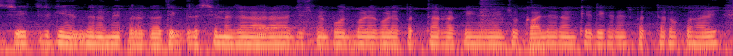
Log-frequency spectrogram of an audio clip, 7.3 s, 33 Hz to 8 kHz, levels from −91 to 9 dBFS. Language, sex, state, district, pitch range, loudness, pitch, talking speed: Hindi, male, Jharkhand, Sahebganj, 105-110 Hz, -16 LUFS, 110 Hz, 230 wpm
